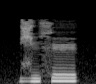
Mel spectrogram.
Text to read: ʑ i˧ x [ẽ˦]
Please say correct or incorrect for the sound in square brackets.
incorrect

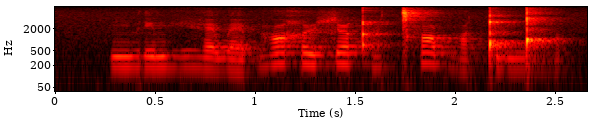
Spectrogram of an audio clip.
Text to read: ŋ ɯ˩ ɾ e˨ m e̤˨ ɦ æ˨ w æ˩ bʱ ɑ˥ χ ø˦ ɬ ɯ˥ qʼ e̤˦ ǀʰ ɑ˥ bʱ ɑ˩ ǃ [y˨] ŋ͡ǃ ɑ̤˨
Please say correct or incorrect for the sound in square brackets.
correct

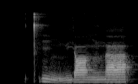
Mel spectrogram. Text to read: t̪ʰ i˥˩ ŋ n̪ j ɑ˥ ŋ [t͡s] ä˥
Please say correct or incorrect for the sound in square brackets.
incorrect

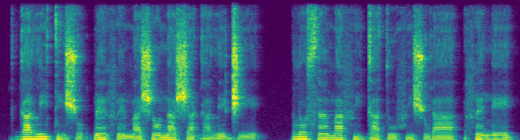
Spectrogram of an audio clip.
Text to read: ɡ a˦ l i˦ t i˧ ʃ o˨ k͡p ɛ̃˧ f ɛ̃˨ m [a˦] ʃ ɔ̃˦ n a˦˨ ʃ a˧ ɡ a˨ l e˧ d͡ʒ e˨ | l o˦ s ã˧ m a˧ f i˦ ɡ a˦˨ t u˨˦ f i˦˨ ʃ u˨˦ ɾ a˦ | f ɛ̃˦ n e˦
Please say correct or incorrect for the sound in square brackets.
incorrect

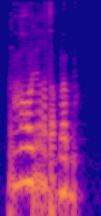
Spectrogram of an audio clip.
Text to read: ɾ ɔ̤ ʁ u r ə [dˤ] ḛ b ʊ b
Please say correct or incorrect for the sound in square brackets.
correct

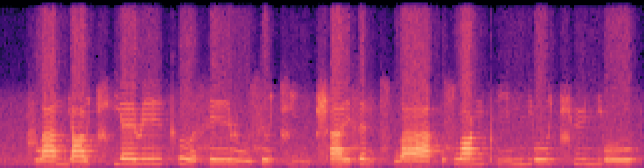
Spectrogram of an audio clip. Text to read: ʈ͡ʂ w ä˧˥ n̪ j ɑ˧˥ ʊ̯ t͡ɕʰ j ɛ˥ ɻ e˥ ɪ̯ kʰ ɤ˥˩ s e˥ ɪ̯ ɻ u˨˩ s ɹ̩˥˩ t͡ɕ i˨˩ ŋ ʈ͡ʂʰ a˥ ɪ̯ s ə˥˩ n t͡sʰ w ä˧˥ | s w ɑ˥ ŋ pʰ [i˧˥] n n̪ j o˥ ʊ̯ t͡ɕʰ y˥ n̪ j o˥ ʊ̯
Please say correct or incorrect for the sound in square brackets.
correct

